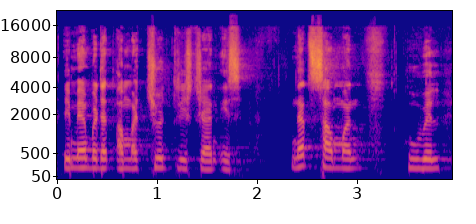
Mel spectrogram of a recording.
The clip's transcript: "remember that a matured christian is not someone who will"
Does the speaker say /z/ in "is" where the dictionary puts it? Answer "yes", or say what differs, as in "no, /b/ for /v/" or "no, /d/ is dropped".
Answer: no, /s/ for /z/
